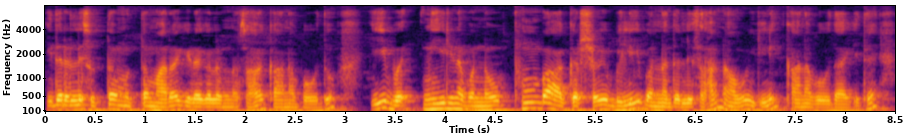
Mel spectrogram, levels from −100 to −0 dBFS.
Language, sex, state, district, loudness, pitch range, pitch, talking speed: Kannada, male, Karnataka, Bangalore, -16 LUFS, 100-130 Hz, 115 Hz, 120 wpm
